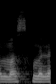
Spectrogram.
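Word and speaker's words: muskmelon: यु एम मस्कमेलन okay मस्कमेलन म्हणजे खरबूज okay इथं मूस्क नाही म्हणायचं ओके प्रोनाऊन्सिएशन कसं आहे मस्क एम यु एस के मस्क मेलन एम इ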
